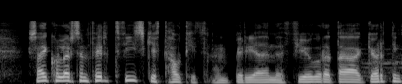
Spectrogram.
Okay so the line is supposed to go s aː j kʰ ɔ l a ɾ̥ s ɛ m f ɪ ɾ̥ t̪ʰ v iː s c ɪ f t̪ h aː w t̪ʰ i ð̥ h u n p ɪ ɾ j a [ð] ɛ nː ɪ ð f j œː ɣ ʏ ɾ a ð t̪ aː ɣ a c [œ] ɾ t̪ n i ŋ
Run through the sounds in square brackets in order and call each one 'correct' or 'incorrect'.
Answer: correct, correct

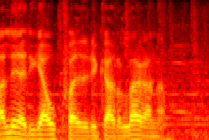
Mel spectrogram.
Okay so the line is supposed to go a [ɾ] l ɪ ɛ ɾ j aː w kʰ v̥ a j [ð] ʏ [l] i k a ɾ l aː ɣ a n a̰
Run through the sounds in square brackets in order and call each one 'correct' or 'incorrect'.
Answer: incorrect: none, correct, incorrect: ɾ

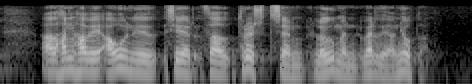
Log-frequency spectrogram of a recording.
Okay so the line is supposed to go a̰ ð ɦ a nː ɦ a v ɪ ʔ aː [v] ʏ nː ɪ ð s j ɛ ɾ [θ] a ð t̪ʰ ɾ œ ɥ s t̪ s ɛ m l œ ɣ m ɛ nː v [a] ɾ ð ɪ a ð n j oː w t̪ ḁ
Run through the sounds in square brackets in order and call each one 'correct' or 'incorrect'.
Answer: incorrect: w, correct, incorrect: ɛ

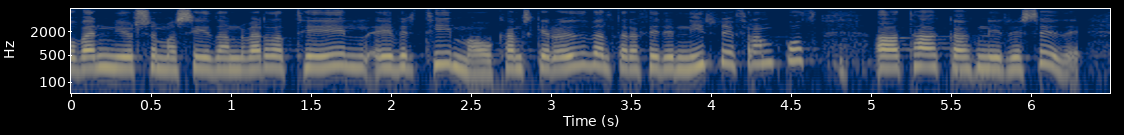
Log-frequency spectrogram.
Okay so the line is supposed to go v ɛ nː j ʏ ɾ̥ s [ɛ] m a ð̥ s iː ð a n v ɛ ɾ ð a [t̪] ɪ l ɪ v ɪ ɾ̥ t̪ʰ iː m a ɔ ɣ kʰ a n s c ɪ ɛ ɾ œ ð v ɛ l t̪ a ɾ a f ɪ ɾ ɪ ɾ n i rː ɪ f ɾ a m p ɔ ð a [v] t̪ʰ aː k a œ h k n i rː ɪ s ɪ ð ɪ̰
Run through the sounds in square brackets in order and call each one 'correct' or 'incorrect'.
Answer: correct, incorrect: t̪ʰ, incorrect: ð

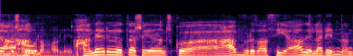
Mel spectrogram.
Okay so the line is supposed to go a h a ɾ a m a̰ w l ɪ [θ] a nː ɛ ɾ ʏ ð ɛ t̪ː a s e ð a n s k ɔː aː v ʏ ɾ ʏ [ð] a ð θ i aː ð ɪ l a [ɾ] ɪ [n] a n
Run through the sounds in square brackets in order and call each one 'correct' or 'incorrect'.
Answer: incorrect: h, correct, correct, incorrect: nː

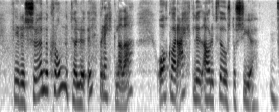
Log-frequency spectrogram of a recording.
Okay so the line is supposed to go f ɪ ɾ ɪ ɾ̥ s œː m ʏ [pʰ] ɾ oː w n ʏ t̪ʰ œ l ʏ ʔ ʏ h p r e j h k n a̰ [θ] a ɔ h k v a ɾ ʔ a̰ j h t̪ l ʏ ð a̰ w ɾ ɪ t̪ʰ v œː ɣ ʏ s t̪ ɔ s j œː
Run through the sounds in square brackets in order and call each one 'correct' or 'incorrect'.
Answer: incorrect: kʰ, incorrect: ð

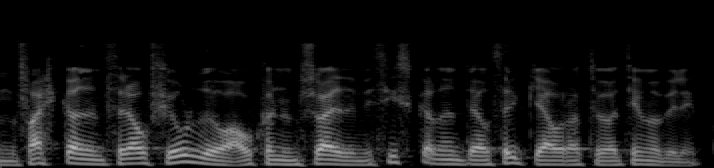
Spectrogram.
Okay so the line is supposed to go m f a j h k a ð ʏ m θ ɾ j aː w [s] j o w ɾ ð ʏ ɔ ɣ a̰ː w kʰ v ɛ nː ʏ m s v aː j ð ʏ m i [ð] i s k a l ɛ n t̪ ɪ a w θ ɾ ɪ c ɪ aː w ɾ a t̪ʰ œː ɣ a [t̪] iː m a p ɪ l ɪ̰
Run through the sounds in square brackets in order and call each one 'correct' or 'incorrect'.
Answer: incorrect: f, incorrect: θ, incorrect: t̪ʰ

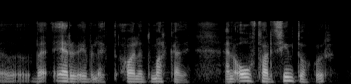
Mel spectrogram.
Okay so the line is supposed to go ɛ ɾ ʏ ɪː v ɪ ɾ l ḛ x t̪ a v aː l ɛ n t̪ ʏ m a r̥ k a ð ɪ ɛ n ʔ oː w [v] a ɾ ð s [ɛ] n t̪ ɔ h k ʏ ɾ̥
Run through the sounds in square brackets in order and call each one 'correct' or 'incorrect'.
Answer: incorrect: f, incorrect: i

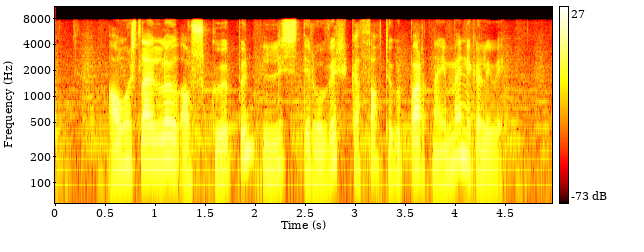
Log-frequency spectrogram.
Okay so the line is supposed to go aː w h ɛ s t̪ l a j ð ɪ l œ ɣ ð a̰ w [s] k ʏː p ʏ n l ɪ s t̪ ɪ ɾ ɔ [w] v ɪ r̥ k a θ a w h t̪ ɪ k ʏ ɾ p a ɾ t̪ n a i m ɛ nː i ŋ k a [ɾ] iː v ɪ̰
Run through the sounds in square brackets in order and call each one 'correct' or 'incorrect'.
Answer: correct, incorrect: ɣ, incorrect: l

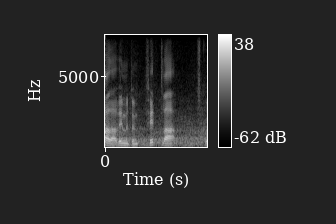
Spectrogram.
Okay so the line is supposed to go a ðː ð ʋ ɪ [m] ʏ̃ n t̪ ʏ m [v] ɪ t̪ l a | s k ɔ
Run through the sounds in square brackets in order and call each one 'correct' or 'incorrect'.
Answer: correct, incorrect: f

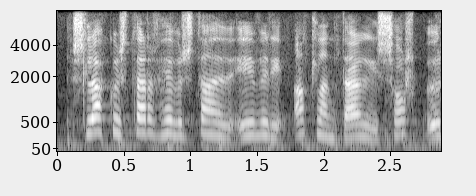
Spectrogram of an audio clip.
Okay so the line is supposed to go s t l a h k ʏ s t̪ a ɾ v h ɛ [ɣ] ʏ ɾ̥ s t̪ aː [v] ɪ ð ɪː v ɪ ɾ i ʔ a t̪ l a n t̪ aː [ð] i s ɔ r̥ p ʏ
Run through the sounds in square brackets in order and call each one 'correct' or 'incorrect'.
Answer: incorrect: v, incorrect: ð, incorrect: ɣ

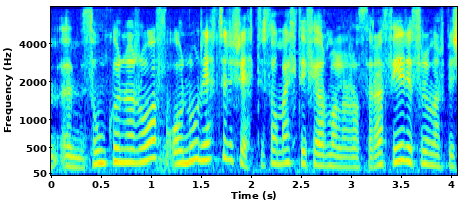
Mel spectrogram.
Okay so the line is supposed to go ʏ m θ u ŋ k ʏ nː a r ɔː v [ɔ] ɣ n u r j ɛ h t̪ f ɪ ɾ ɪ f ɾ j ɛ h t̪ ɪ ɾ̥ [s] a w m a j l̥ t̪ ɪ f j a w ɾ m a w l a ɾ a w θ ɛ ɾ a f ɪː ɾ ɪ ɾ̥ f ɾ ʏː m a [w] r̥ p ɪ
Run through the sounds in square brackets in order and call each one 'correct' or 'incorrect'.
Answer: correct, incorrect: θ, incorrect: none

